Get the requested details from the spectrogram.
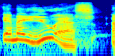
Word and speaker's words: Maus: Moss. About the Holocaust. – Oh yeah. MAUS. – Yes. – Yeah, and I think you're saying it right. I was just thinking moss, like on a rock.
